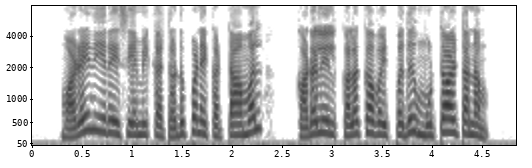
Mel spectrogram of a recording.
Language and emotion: Tamil, angry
